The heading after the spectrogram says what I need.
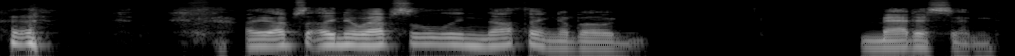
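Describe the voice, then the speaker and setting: A man's voice: mid-range voice, slow, no room sound. A man hosting a show in casual, bantering chat, rambling from one thought to the next. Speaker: radio show host and DJ.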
